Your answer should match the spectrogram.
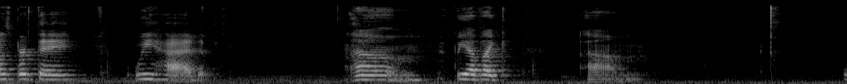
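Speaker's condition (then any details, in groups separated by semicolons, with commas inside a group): Cerebral palsy; infant ventilator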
